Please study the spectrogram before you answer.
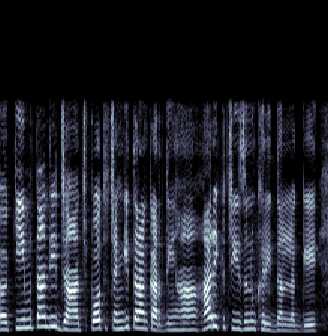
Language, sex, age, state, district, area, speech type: Punjabi, female, 18-30, Punjab, Ludhiana, urban, spontaneous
